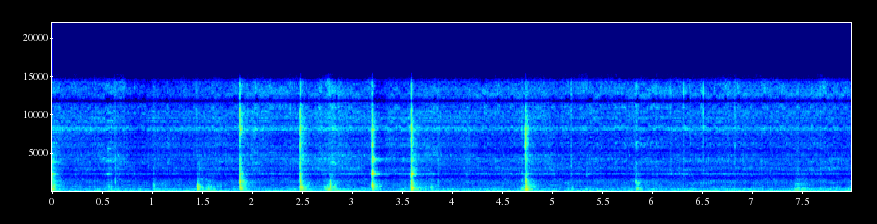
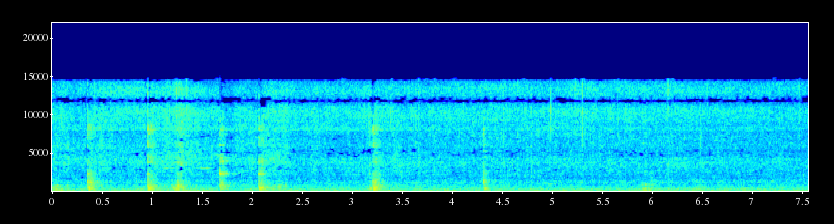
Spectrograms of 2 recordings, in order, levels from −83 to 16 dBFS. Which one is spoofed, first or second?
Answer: first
